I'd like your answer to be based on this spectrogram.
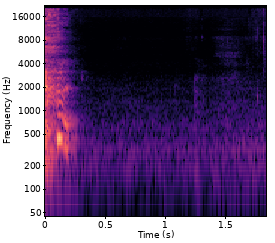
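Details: Adult sick with a cold caught from a contact, with sore throat and cough, worried it could become pneumonia: a single short, harsh cough, then quiet room noise; cough with a viral respiratory illness.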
